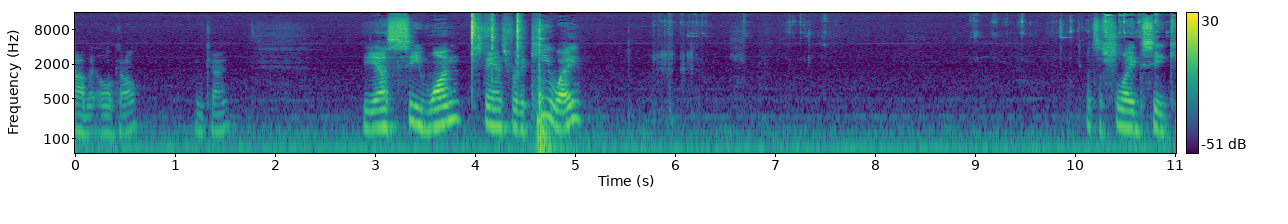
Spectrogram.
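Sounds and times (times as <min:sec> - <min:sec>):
keys clinking: 0:05.8 - 0:07.7, 0:08.9 - 0:11.0.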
